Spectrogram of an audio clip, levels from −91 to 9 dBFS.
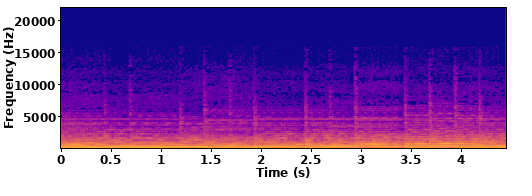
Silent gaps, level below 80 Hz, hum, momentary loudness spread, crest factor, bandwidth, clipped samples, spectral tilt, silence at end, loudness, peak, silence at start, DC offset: none; -48 dBFS; none; 2 LU; 12 dB; 7.4 kHz; under 0.1%; -9.5 dB/octave; 0 s; -15 LUFS; -2 dBFS; 0 s; 0.4%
